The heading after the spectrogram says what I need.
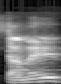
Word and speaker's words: Tamil: Actually, it's Tamil, but nobody can pronounce it because it's cuz it's a weird L.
